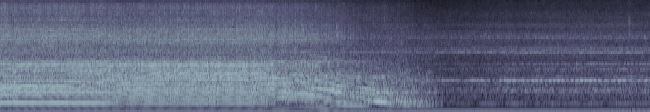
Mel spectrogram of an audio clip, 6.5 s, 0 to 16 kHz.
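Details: Hybrid drone generator (auxiliary power unit), small two-stroke engines driving 130 kV generators, throttle increased as generator takes load from batteries: high buzzing note sags in pitch as load comes on, then settles; normal running under load.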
